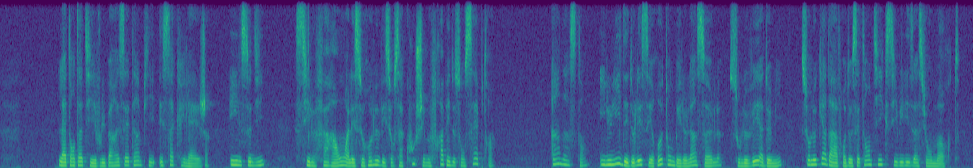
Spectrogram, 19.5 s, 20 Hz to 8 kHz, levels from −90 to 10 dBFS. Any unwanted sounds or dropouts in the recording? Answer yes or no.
no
